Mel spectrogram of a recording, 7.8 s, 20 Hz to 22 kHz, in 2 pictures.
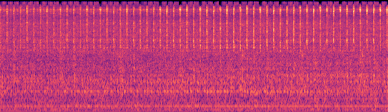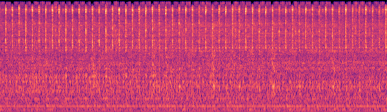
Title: Motorgeräusche 3.0 TDI ohne Reparatur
